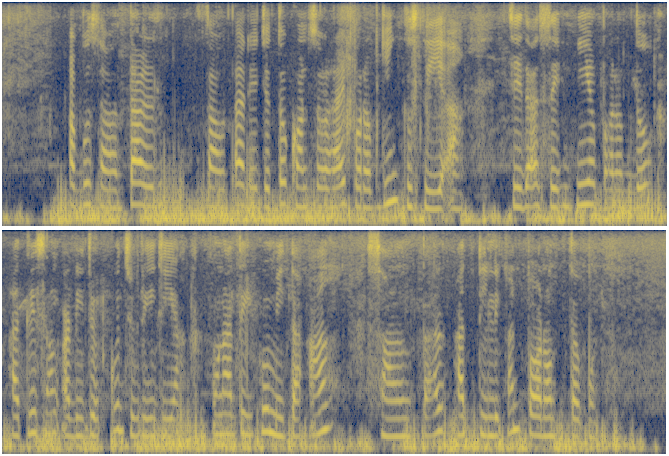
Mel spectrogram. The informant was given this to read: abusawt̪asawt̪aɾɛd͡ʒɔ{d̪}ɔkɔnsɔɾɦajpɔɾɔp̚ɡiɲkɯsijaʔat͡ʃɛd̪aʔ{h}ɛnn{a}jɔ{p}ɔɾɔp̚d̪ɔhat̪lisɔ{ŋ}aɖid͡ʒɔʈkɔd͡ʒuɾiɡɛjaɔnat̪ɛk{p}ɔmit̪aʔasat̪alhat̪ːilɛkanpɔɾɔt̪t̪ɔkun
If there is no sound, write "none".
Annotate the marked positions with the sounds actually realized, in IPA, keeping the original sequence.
t̪, s, i, p, ŋ, k

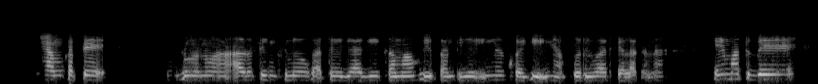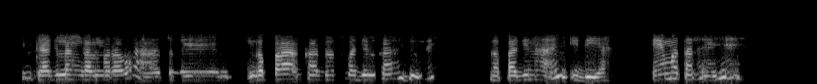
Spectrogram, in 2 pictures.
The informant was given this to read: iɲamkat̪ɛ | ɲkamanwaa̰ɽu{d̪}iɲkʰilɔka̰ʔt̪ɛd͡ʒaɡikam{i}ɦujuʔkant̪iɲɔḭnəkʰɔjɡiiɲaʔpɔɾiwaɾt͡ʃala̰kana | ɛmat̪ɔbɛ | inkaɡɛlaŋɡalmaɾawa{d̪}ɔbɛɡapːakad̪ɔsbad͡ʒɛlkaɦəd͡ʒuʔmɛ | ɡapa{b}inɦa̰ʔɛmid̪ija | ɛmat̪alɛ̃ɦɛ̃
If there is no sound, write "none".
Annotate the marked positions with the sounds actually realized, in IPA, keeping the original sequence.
t̪, a, t̪, ɡ

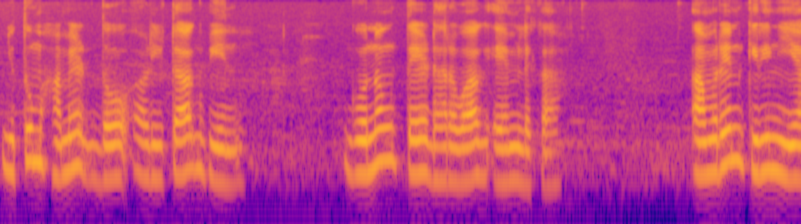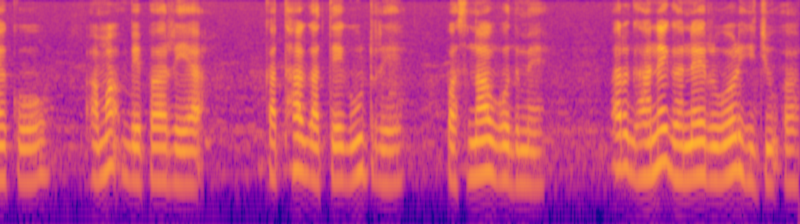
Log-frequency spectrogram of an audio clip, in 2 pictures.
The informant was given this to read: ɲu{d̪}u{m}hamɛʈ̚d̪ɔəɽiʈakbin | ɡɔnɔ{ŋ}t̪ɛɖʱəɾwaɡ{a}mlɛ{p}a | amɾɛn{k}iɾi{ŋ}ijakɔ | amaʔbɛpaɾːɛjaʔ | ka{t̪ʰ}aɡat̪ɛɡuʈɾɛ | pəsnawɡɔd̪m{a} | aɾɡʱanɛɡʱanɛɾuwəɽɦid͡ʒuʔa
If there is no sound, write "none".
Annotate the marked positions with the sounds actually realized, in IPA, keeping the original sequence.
t̪, m, ŋ, ɛ, k, k, ɲ, t̪ʰ, ɛ

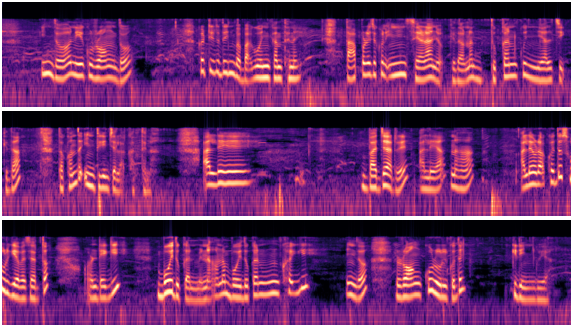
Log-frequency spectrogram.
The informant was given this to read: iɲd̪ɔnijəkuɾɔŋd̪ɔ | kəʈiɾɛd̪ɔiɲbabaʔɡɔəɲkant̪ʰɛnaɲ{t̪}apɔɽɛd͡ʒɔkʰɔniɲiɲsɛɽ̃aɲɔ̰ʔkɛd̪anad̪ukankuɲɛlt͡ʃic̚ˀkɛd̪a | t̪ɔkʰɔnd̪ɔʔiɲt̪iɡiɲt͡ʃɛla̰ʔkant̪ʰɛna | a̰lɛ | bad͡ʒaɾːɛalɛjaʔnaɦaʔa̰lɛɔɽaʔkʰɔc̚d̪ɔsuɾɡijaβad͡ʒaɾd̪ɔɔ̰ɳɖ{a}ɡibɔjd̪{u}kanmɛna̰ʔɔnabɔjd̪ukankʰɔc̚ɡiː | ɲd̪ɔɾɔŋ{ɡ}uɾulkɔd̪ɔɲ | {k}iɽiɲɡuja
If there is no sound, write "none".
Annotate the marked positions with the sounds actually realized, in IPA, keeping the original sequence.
t̪, ɛ, u, k, k

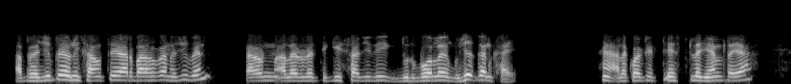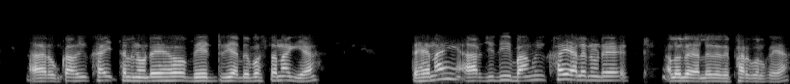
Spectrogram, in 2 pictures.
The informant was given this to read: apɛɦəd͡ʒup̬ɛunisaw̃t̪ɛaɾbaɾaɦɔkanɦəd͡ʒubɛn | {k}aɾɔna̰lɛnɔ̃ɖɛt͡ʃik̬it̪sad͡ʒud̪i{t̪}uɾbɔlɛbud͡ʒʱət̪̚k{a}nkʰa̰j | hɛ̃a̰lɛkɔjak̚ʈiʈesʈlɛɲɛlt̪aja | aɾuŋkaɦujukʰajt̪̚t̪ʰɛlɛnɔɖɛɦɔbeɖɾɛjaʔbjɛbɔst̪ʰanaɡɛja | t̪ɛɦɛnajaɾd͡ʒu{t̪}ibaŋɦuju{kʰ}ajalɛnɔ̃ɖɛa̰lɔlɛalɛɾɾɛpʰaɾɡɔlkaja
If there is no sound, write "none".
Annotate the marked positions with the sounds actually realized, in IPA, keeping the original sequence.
k, d̪, a, d̪, kʰ

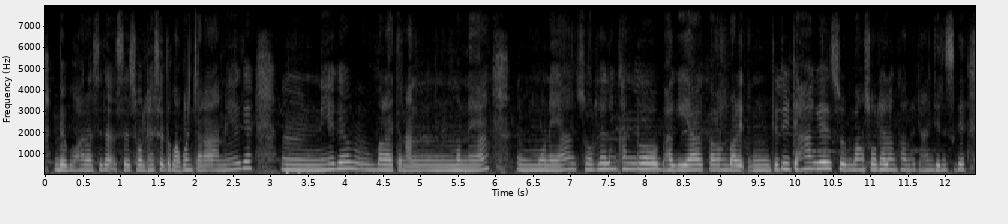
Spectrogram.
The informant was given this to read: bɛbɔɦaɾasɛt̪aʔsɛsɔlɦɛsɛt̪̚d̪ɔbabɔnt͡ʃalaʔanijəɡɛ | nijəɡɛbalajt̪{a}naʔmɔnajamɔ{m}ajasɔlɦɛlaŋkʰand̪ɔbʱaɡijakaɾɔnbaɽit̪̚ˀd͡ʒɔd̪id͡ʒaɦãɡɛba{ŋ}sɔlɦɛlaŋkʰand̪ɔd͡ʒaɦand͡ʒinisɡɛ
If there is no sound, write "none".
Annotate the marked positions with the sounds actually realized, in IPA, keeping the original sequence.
a, n, ŋ

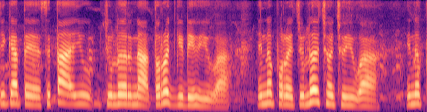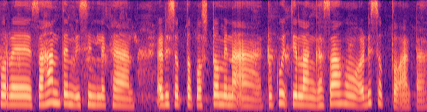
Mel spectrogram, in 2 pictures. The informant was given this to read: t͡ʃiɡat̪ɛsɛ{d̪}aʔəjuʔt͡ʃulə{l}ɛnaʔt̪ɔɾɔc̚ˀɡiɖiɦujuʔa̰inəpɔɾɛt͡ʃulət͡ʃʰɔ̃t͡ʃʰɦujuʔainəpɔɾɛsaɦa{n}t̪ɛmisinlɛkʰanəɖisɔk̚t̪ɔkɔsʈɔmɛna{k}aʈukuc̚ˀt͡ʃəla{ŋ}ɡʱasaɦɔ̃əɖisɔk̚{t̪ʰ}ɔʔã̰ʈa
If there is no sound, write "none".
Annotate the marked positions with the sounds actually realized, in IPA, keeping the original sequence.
t̪, ɾ, n, ʔ, ŋ, t̪

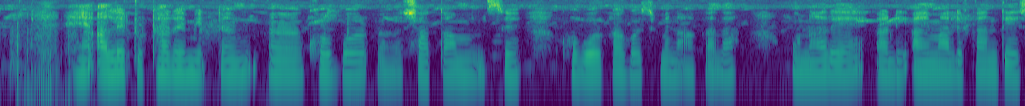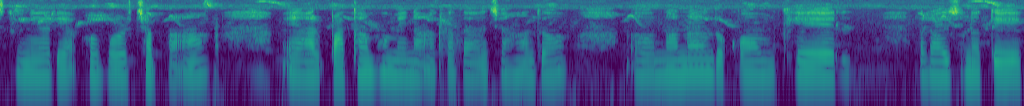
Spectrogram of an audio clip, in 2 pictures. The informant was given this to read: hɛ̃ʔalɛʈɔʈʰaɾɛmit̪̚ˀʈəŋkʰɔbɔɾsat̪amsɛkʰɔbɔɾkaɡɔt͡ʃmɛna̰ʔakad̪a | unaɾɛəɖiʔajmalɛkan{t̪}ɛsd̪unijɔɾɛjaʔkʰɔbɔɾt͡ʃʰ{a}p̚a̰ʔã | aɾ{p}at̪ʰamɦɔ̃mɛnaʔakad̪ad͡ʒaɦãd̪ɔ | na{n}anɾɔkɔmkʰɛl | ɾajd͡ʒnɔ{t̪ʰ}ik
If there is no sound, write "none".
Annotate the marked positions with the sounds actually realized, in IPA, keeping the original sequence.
d̪, a, p, n, t̪

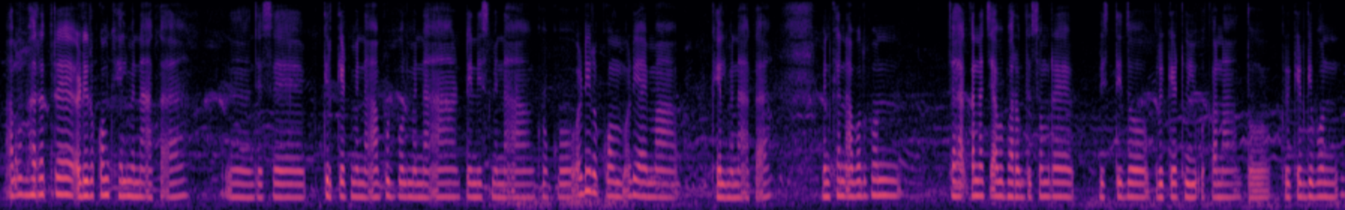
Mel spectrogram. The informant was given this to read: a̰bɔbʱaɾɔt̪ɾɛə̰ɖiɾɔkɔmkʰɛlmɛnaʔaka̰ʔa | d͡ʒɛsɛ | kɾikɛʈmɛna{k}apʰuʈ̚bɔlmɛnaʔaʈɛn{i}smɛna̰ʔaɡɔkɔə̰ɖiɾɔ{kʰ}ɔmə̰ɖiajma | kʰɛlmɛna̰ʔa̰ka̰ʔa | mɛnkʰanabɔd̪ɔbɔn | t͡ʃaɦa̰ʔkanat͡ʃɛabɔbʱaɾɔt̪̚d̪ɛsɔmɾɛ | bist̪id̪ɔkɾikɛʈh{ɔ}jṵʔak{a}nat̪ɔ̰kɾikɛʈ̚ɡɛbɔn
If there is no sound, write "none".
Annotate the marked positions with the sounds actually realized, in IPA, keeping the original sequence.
ʔ, i, k, u, a

